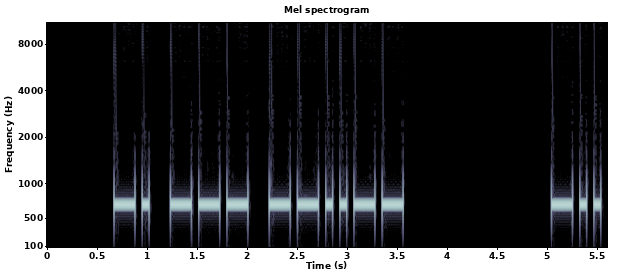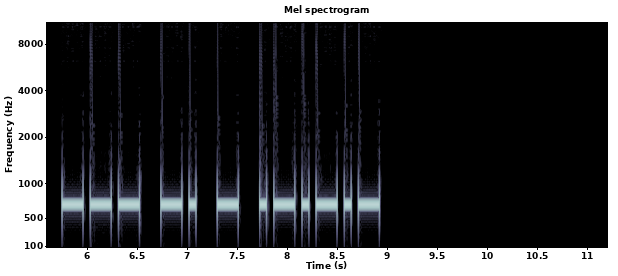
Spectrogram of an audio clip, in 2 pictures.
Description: Morse code, heard as a keyed tone, about 17 wpm, 700 Hz. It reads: NO, DONT.
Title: 3x Word-Spacing - Sentences from Top 300 Words - 17wpm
